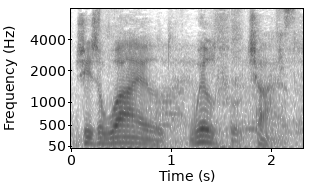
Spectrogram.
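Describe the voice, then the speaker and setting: An actor playing a grave storyteller recounting Norse legends in a game, with dramatic delivery. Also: male voice, on the low side, very animated, takes it slowly, crowd noise. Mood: solemn, foreboding.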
